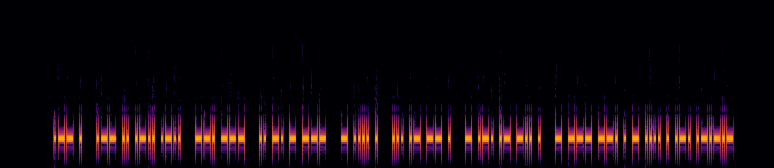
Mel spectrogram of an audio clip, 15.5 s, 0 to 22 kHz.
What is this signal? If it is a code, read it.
Morse code, heard as a keyed tone, about 28 wpm, 700 Hz. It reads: WE WILL GO INTO THE SAME TRADE TOGETHER.
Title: Sentences from Top 1000 Words - Review Part 4 - 28wpm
